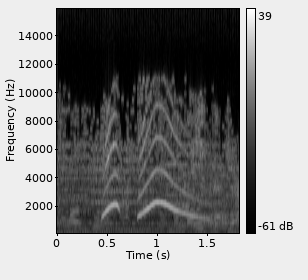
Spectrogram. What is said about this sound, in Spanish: Vuelve a salir y le silba, aunque ella no voltea.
